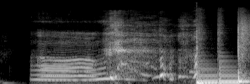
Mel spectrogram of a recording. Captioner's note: laugh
